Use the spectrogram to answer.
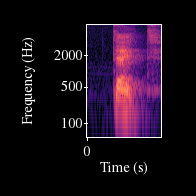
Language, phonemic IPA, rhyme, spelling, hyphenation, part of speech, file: Dutch, /tɛi̯t/, -ɛi̯t, tijd, tijd, noun, Nl-tijd.ogg
- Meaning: 1. time 2. tense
